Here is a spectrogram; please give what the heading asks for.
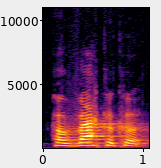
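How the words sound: It is said the Hebrew way, with a V.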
